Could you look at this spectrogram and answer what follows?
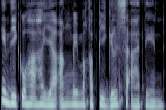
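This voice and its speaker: A woman's voice: low voice, moderate pace, warm tone, dry recording, clean studio sound, close to an everyday voice. Woman voicing an earnest young male lover. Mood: tender. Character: smooth-promising young rich man, a deceitful lover. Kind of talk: audio drama storytelling.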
